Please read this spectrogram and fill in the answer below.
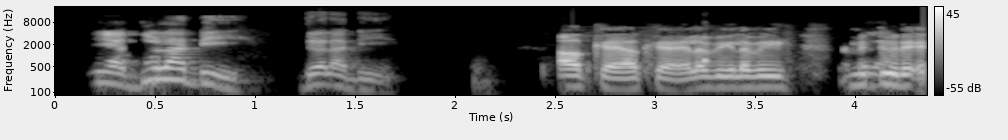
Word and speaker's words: Delabie: Yeah, Delabie, Okay. Let me do the Delabie. intro too. And today it's a very awesome show. We got France here. We got Mr. Delabie here.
